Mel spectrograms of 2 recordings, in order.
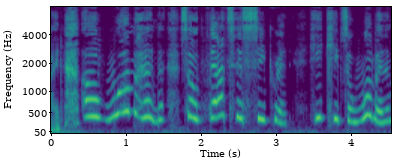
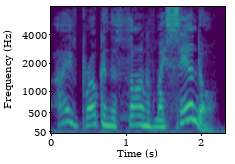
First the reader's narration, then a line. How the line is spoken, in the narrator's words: says he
